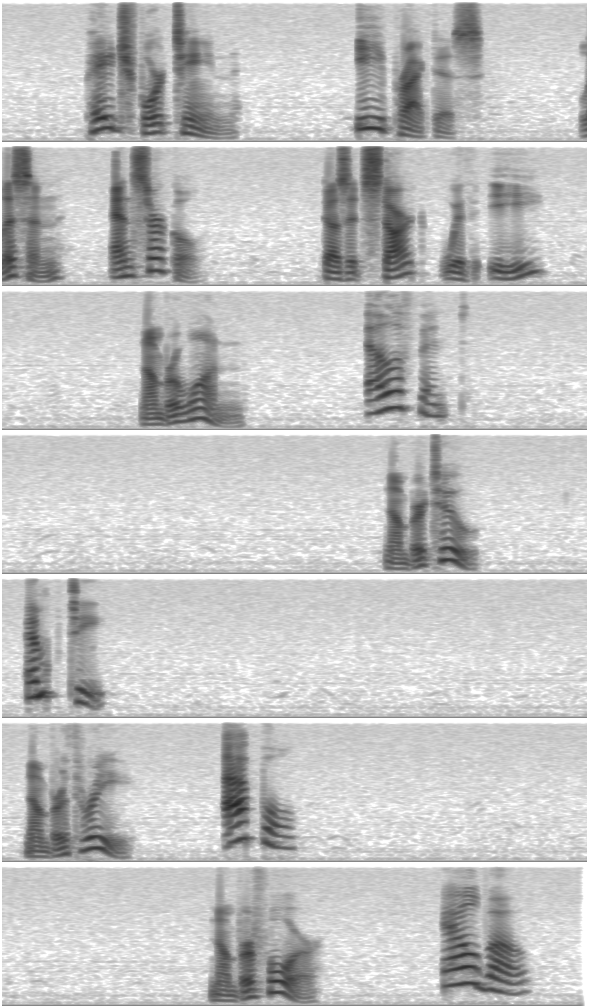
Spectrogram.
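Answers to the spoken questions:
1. Yes (elephant)
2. Yes (empty)
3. No (apple)
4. Yes (elbow)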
